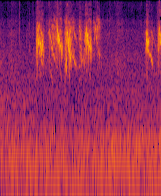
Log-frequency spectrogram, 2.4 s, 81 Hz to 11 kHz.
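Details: At a Tenmangu shrine in late November 2020, sparrows arriving for food give a burst of about six sharp chirps, followed after a pause by two more.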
